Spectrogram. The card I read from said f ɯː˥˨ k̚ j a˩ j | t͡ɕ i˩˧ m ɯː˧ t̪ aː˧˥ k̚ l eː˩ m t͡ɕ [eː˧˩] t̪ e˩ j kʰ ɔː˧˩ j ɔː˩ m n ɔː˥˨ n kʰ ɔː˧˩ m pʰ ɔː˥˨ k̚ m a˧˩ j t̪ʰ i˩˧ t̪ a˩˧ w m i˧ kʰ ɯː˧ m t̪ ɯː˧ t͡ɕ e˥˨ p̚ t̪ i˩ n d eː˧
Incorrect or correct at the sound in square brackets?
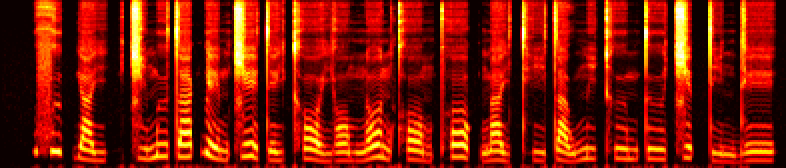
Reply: incorrect: eː˥˨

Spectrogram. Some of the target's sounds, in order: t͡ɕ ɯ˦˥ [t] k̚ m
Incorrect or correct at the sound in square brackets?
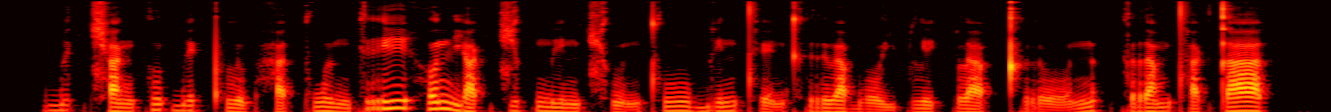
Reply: incorrect: none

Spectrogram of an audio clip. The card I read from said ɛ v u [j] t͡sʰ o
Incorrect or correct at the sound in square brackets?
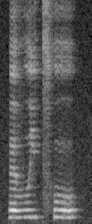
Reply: correct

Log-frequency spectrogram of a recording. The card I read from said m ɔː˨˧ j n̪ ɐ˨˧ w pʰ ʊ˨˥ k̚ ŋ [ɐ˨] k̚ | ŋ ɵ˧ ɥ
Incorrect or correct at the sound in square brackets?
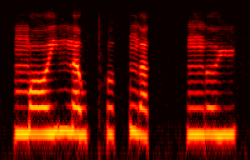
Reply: correct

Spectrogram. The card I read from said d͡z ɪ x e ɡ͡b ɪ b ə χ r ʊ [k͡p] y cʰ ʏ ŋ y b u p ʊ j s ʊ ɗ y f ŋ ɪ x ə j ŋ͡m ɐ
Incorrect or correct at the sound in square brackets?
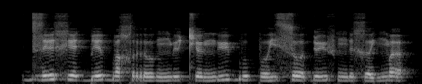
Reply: incorrect: ŋ͡m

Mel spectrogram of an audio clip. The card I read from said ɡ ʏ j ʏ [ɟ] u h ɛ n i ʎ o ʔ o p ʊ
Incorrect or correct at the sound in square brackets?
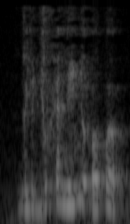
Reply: correct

